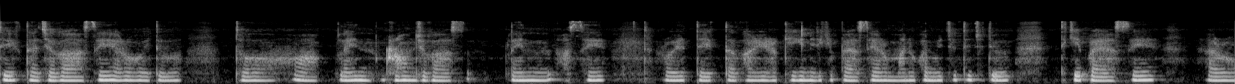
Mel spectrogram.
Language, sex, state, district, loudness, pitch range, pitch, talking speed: Nagamese, female, Nagaland, Dimapur, -19 LUFS, 185-200 Hz, 190 Hz, 120 wpm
